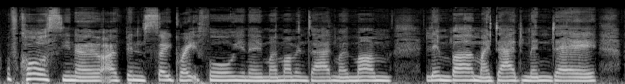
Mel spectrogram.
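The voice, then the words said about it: British accent. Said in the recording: “you might be able to tell from Miatta's accent that you grew up in the UK. It's great to have another Brit”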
